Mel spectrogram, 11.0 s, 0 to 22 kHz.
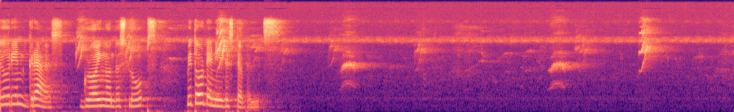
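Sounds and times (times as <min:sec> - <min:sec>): birds calling: 0:00.0 - 0:04.3.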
